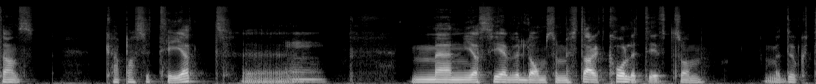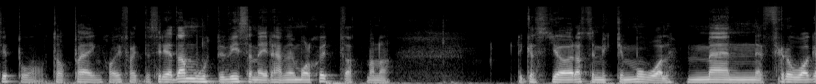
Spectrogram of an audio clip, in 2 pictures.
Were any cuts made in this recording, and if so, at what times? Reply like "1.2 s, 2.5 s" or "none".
none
